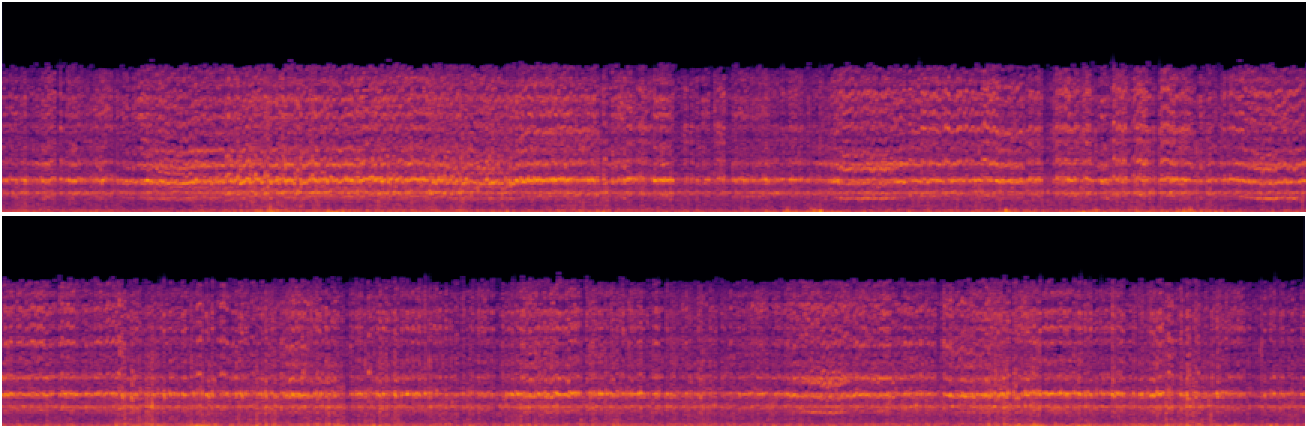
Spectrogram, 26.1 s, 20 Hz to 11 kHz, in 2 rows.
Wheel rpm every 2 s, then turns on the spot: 230, 200, 200, 230, 230, 230, 230, 230, 230, 230, 230, 220, 230.
none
